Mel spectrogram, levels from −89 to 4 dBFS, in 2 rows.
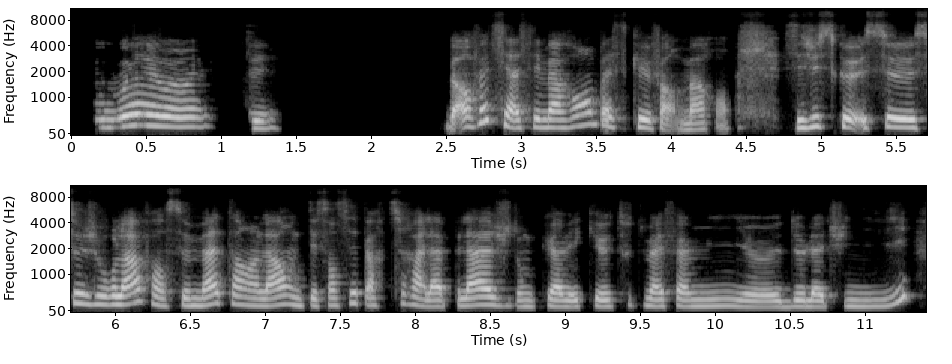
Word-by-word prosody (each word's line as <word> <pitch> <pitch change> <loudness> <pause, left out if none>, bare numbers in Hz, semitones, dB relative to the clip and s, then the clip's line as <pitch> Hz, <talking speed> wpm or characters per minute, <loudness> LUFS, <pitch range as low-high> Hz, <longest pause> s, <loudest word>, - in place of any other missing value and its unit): Ouais, 215 0 -5
ouais, 275 -1 +5
ouais, 245 -2 +5
ouais, 235 +1 -2 0.2
c'est 195 +1 -4 1.1
bah, - - +3
en - - +2
fait, 360 +4 +1
c'est 345 - +1
assez 210 +2 +1
marrant 230 +8 +1
parce 225 -4 -2
que 225 -1 +2
enfin, 205 - -1
marrant, 165 +4 -5 0.3
c'est 205 - -1
juste 240 +2 -2
que 445 -2 +3
ce 225 - +4
ce 240 +4 0
jour-là 220 +1 +3
enfin, 220 -9 -3
ce 185 +1 -6
matin-là, 205 -1 +1
on 225 - -3
était 185 -1 -5
censés 195 +7 -4
partir 245 -3 -7
à 190 - +1
la 165 -1 +3
plage, 190 +2 +1
donc 165 0 -8
avec, 165 0 0
heu, 170 -1 0
toute 190 +3 -21
ma 175 -2 0
famille, 175 0 -3
heu, 155 0 0
de 160 +2 -2
la 165 -1 +1
Tunisie. 170 - -5
200 Hz, 215 wpm, -23 LUFS, 175-230 Hz, 1.1 s, ouais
